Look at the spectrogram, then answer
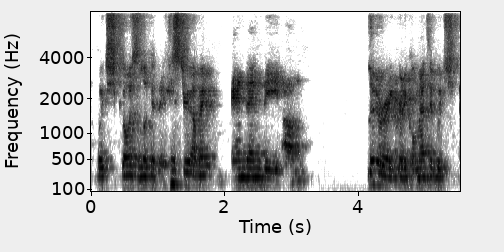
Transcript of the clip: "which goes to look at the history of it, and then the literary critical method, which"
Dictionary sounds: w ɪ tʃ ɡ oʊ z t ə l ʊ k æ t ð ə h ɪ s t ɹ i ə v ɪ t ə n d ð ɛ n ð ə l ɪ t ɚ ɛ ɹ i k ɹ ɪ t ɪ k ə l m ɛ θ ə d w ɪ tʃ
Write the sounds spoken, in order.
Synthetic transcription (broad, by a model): w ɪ tʃ ɡ oʊ z t ə l ʊ k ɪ t ð ə h ɪ s t ɹ i ə v ɪ t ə n ð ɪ n ð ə l ɪ t ɚ ɛ ɹ i k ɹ ɪ t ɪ k l m ɛ θ ə d w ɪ tʃ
